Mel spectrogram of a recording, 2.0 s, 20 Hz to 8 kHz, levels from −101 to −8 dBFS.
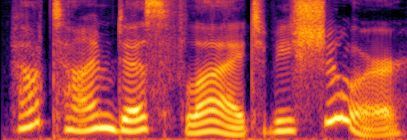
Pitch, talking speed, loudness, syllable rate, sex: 235 Hz, 205 wpm, -14 LUFS, 3.8 syllables/s, female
